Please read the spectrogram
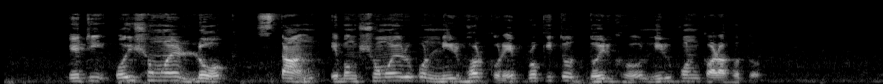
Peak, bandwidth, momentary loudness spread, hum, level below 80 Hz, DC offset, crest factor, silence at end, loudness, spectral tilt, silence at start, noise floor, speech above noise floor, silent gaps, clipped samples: -4 dBFS; 11.5 kHz; 9 LU; none; -58 dBFS; under 0.1%; 20 dB; 1.25 s; -24 LUFS; -4 dB/octave; 0.1 s; -62 dBFS; 37 dB; none; under 0.1%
